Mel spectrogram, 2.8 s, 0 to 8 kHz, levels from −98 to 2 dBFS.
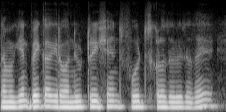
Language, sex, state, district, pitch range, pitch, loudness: Kannada, male, Karnataka, Bangalore, 140-150 Hz, 145 Hz, -15 LUFS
